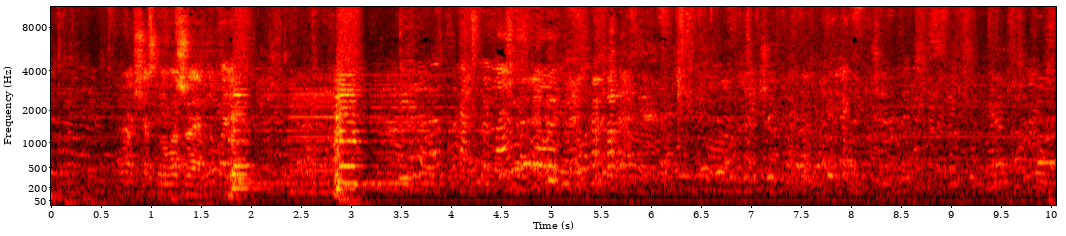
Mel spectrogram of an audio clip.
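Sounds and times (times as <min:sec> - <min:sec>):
chatter of many voices: 0:00.0 - 0:10.0
short steady tone: 0:01.8 - 0:04.6.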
